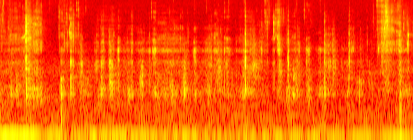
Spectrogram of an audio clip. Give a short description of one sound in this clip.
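A man chews wet food close to the microphone.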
